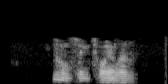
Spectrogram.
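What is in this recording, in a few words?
Police Patrol Dispatch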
